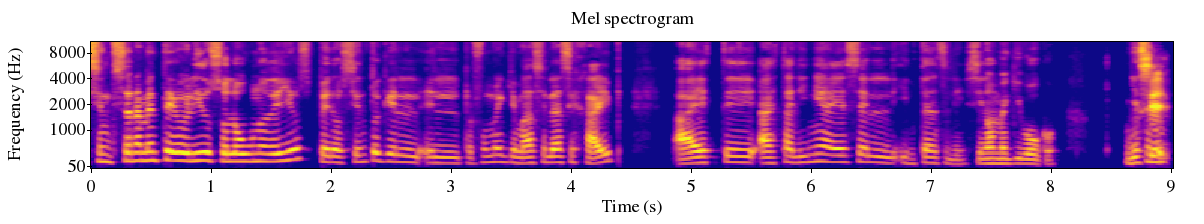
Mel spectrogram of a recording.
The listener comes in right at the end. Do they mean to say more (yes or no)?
yes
